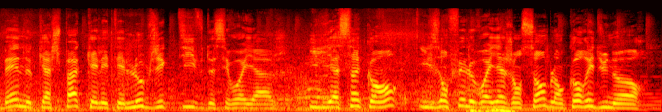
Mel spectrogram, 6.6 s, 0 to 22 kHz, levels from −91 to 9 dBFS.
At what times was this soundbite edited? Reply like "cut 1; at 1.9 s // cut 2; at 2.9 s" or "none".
cut 1; at 2.9 s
